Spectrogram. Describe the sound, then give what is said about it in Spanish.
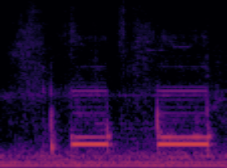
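Ringing tone of a telephone call being placed: two short, steady tones in quick succession, faint above a low background hum. “Está llamando. Bueno, ahorita le vuelvo a, marcar.”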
